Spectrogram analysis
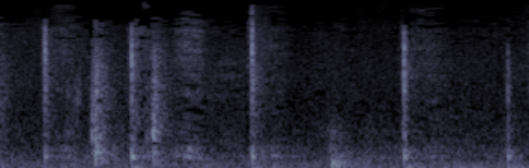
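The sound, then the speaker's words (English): A marker drawing a church on a board gives faint, dry ticks and scratches, several sharp taps at an uneven pace over a soft steady hiss. “So even though Rome was supposed, so let me draw one more thing, a church.”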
